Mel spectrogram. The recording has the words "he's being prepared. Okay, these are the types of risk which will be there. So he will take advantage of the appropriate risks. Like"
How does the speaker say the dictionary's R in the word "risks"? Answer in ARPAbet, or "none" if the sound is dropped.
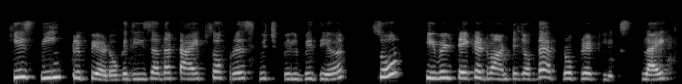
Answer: L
